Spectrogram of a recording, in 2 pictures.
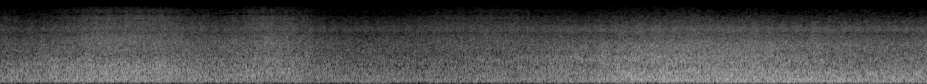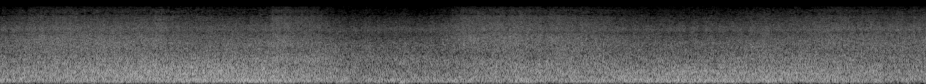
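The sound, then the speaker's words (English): Waves wash along an island beach shoreline where hermit crabs live, giving a continuous broad rushing surf. Gentle swells rise and ebb in slow surges, with no voices. “And hear the sound of the shoreline where hermit crabs make their home.”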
